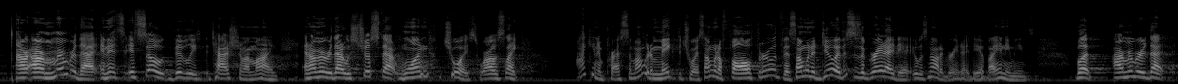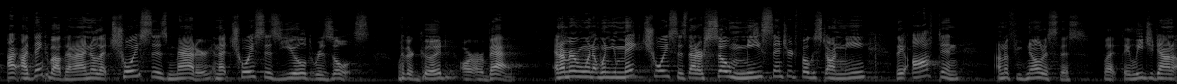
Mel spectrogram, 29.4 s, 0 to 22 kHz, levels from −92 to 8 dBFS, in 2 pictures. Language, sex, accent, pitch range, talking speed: English, male, American, 165-220 Hz, 235 wpm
